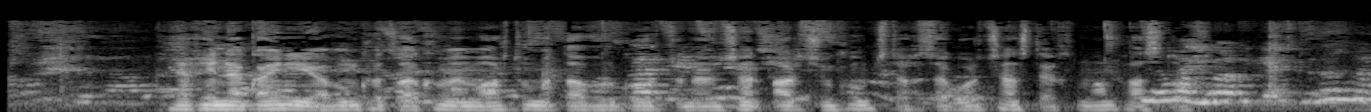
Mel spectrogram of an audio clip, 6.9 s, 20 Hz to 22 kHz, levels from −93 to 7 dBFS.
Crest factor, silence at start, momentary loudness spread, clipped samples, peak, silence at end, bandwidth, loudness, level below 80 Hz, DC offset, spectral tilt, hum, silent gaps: 22 dB; 0.05 s; 13 LU; under 0.1%; -2 dBFS; 0 s; 11.5 kHz; -24 LUFS; -44 dBFS; under 0.1%; -5.5 dB/octave; none; none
